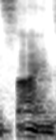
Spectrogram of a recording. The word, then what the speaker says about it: signs: The G in signs is silent, apparently.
